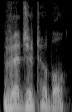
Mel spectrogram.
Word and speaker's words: vegetable: It's a four-cllable word, not a threecllable word. Say it. Vegetable.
